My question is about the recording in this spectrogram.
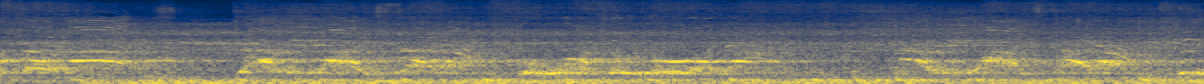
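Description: Live heavy metal band playing loudly, heard from inside the crowd in a large hall, with crowd shouting mixed in.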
